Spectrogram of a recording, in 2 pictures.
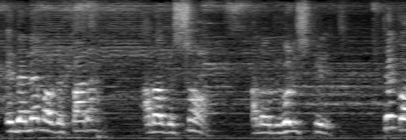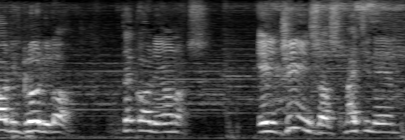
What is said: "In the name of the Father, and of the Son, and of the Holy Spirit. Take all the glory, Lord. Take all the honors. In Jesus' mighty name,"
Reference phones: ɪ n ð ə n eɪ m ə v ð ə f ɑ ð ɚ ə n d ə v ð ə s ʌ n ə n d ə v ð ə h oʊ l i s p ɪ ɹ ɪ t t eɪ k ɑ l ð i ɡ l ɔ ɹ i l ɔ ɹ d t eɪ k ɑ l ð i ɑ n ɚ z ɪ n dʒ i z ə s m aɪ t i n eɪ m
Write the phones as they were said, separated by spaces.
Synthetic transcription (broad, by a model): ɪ n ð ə n eɪ m ə v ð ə f ɑ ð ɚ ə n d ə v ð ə s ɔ n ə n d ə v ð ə h oʊ l i s p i ɹ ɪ t t eɪ k ɑ l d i ɡ l ɔ ɹ i l ɔ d t eɪ k ɑ l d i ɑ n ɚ s ɪ n dʒ i z ə s m aɪ t i n eɪ m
